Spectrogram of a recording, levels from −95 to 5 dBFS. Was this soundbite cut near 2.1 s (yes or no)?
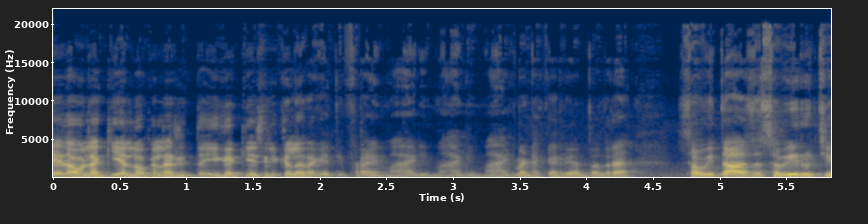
no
